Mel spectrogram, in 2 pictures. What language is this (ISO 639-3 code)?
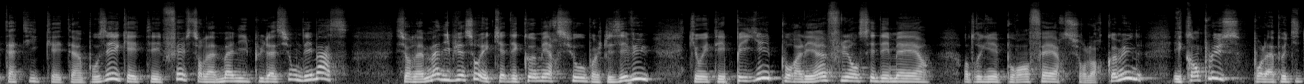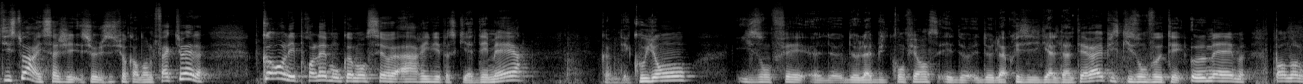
fra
